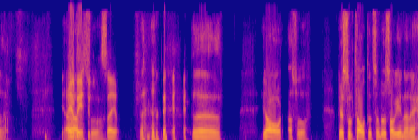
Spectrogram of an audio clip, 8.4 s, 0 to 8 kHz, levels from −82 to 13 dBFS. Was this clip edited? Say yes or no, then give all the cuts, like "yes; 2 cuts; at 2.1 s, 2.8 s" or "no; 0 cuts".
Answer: yes; 1 cut; at 5.6 s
